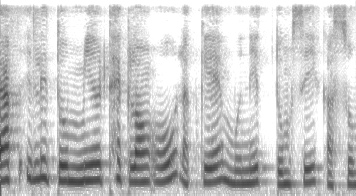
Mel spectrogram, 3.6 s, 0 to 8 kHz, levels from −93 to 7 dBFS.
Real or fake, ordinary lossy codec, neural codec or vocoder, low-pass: fake; none; codec, 16 kHz in and 24 kHz out, 1 kbps, XY-Tokenizer; 7.2 kHz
